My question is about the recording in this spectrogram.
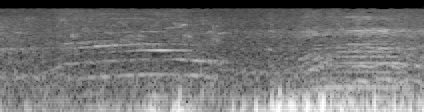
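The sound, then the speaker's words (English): Someone vocally imitates a peacock call, producing a couple of drawn-out, wailing, meow-like cries with rising and falling pitch over low background rumble and murmuring. “Are there any good peacock imitators?”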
